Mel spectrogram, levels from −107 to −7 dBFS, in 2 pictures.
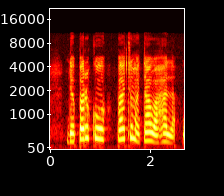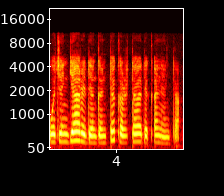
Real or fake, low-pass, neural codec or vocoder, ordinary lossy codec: real; 10.8 kHz; none; none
